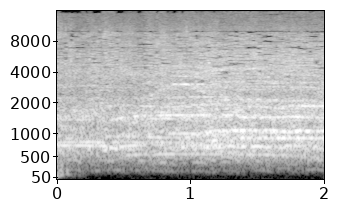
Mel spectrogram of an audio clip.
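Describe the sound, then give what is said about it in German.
An audience at a Donald Trump speech laughs, hollers and cheers in a steady, continuous roar of many voices, holding at an even loudness for the full two seconds with no single voice standing out. “Das Publikum lacht und johlt.”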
